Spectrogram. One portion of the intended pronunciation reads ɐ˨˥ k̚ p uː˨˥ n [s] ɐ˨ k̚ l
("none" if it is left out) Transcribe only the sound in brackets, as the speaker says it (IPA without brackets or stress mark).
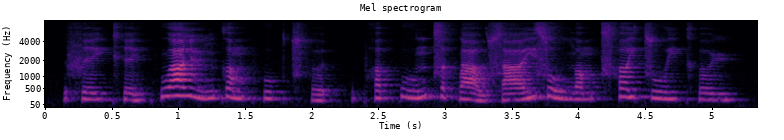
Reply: t͡s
